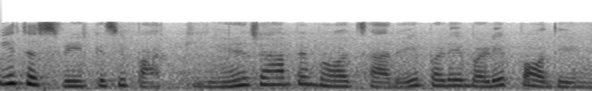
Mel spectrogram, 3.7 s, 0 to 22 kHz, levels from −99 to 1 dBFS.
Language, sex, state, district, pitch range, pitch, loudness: Hindi, female, Uttar Pradesh, Ghazipur, 210-270 Hz, 240 Hz, -19 LUFS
